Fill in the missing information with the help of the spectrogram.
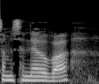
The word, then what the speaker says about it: Samsonova: Hi, my name is Tonia Samsonova. Samsonov, actually, I can pronounce my surname properly even in English.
